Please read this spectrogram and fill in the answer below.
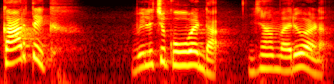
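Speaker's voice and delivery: loud high irritated yell that settles toward the end; annoyed shout. Acted. Son shouting down to his father, annoyed yell. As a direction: snap back loudly, easing off at the close.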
